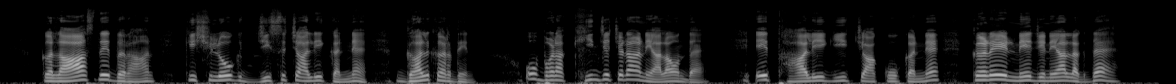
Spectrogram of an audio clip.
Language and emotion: Dogri, disgusted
